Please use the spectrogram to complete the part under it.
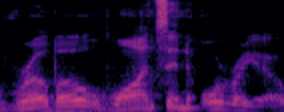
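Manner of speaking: very slow, carrying, projecting stage voice. Retelling how the RoboCop actor called to the crew: imitating a projecting voice. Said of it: "he says with a very projecting voice".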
